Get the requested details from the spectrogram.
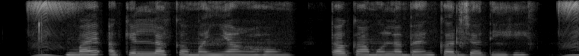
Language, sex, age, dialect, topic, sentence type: Chhattisgarhi, female, 25-30, Central, banking, question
